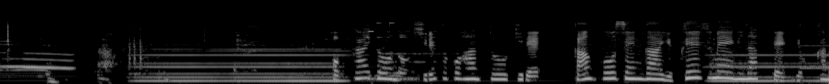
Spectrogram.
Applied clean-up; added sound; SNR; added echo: classical method spectral subtraction.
